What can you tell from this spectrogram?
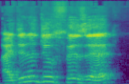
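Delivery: ordinary talk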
